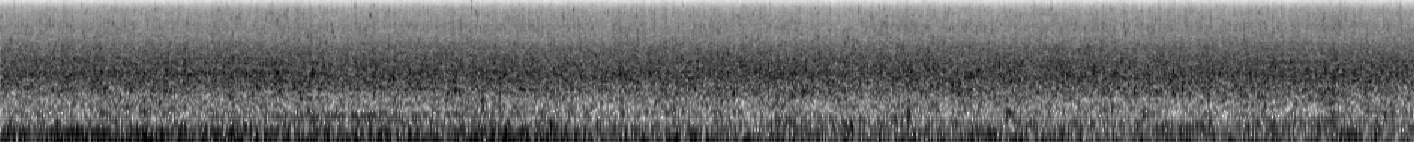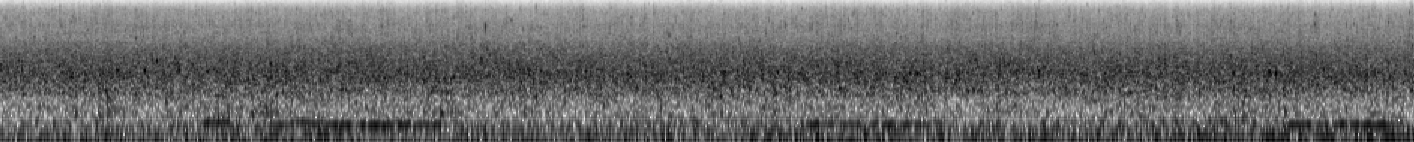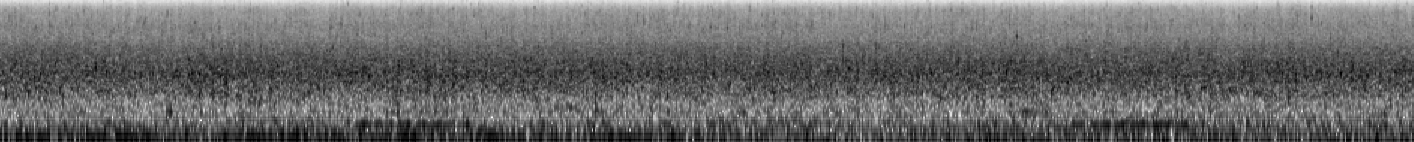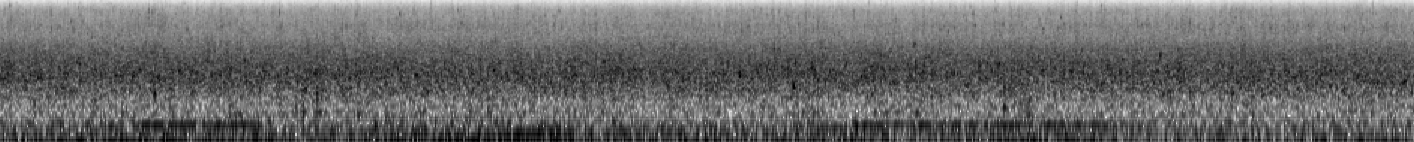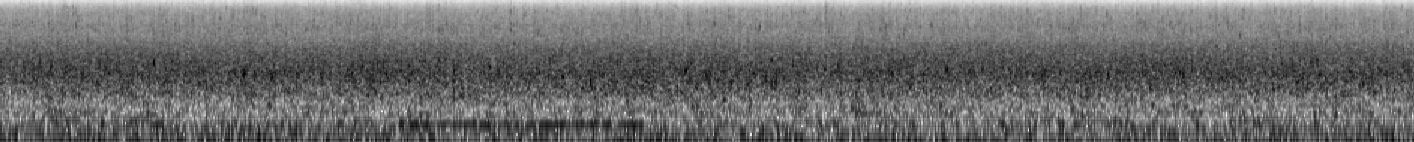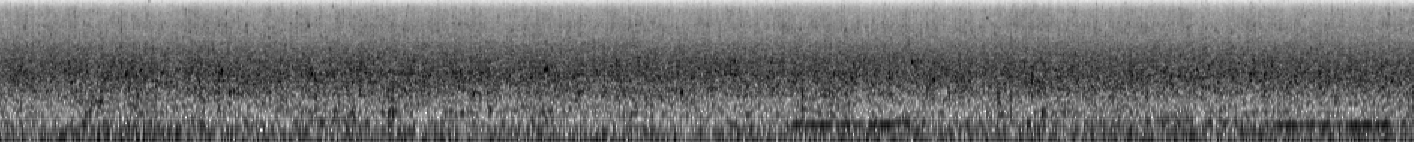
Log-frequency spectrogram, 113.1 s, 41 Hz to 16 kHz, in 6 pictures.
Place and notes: Scarning Meadow, Scarning, Dereham, Norfolk - Bubbling stream
Scarning Meadows is a County Wildlife Site with public access within a broad, shallow valley of a small tributary of the River Wensum. It had been raining for several days and the stream was flowing strongly. Recorded with a Zoom H1n with 2 Clippy EM272 mics arranged in spaced AB.
England, United Kingdom, 26 May 2021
